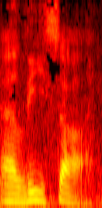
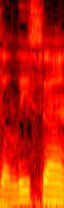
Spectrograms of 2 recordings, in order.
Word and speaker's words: Alisa: Alisa. I'm saying it right. Alisa.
